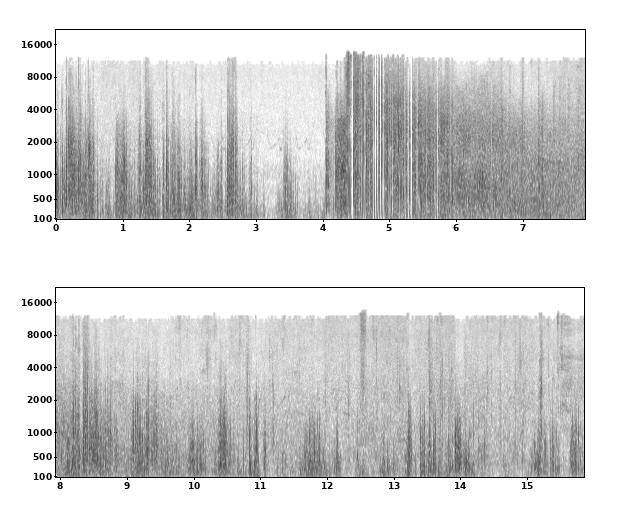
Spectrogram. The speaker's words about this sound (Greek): γιατί υπάρχει καταγεγραμμένη η στιγμή τη ε, πρώτη έκρηξη στη διάρκεια ρεπορτάζ δημοσιογράφου από το Άστρα TV. Λίγο πριν από το ηλεκτροβία της Νέας Αγχιάλου, από, από όσο μπορώ να διακρίνω εδώ πέρα.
